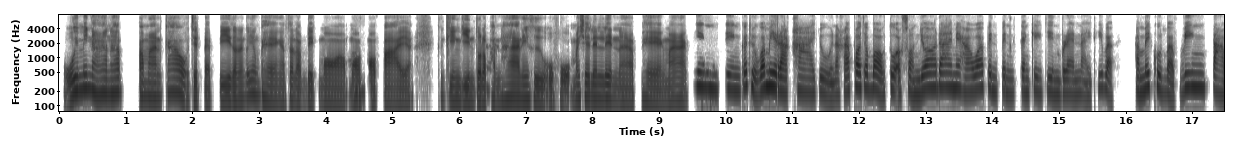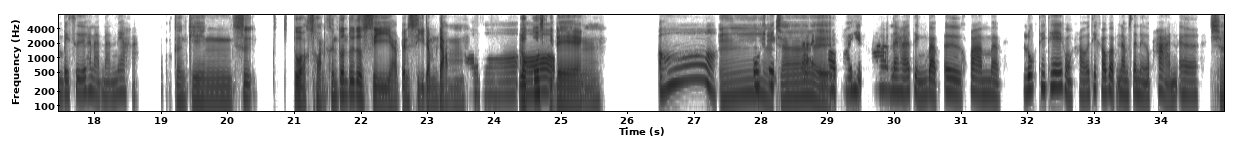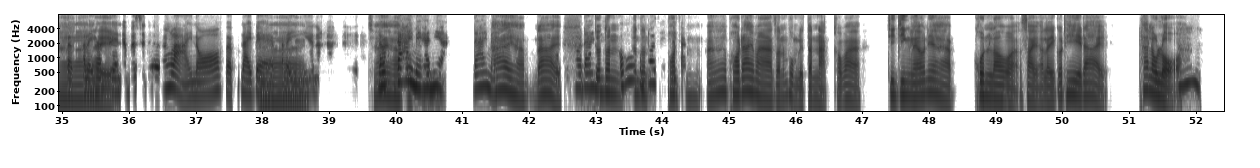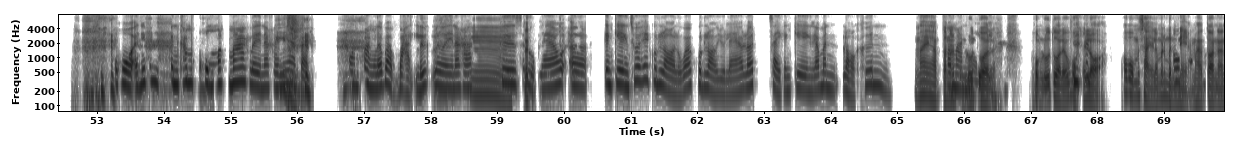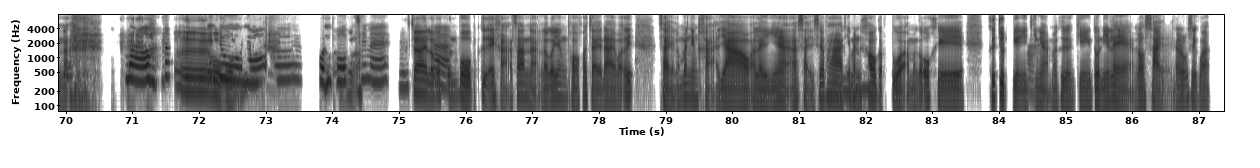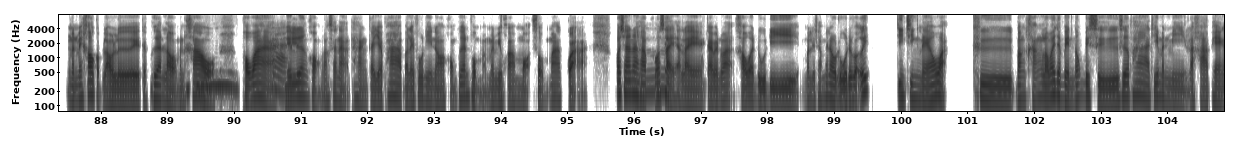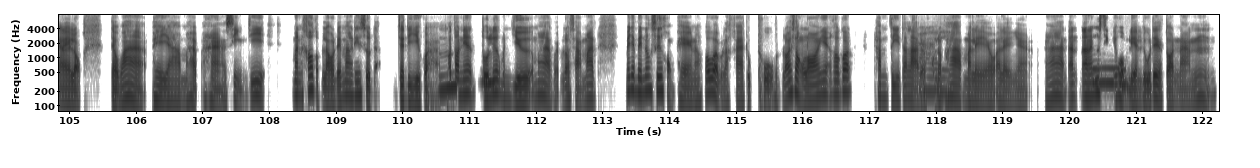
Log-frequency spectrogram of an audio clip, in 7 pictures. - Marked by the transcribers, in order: other background noise; other noise; in English: "Brand Ambassador"; chuckle; chuckle; chuckle; chuckle
- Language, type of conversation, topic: Thai, podcast, มีเคล็ดลับแต่งตัวยังไงให้ดูแพงแบบประหยัดไหม?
